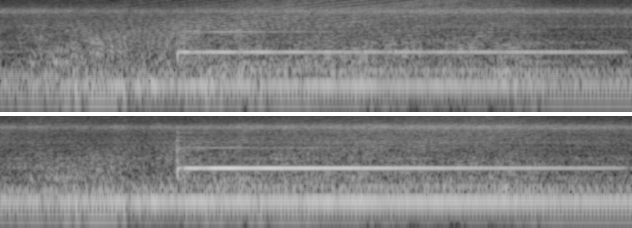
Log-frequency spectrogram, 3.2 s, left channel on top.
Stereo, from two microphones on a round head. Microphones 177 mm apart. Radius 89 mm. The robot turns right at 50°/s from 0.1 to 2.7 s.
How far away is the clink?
About 2.5 m.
